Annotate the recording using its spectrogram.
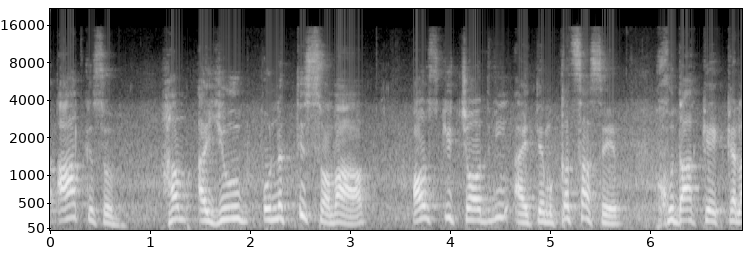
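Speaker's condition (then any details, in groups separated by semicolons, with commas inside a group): No condition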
